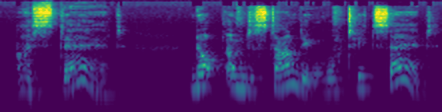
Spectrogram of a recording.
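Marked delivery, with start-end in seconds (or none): none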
